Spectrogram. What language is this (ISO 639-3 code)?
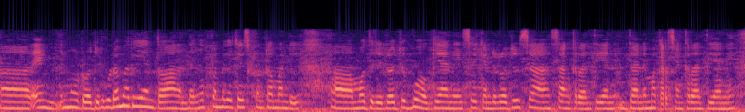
tel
